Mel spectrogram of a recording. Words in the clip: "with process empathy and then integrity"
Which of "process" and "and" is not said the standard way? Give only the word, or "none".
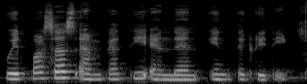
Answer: process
